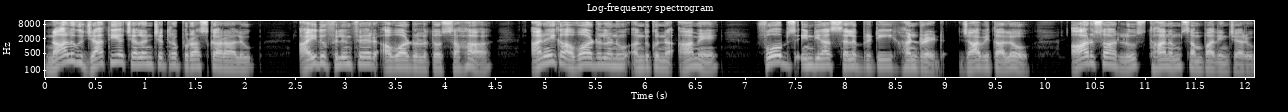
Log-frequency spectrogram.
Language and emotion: Telugu, neutral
